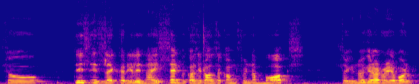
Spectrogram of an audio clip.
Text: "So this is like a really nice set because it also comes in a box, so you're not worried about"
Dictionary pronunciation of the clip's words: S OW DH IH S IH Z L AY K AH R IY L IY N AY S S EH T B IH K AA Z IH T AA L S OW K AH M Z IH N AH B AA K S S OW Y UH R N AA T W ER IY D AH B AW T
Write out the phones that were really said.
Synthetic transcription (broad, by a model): S OW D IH S IH Z L AY K AH R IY L IY N AY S S EH T B IH K AA Z IH T AA L S OW K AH M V IH N AH B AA K S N OW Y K N AA T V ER IY AH B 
